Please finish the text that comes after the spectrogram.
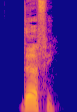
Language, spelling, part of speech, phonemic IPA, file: Moroccan Arabic, دافي, adjective, /daː.fi/, LL-Q56426 (ary)-دافي.wav
- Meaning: warm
